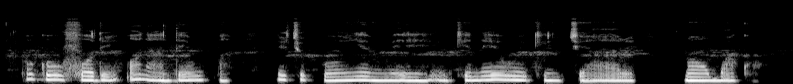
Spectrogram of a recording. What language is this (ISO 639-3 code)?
ibo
